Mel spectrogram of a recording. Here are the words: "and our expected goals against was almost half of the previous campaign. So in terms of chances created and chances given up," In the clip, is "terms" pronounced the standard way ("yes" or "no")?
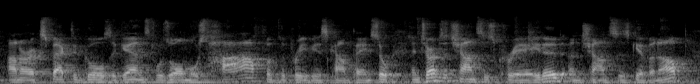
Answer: yes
